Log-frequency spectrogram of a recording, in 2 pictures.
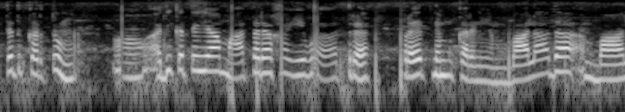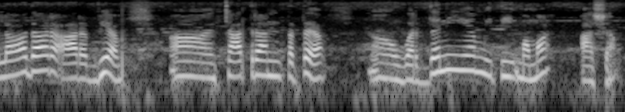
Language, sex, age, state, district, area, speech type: Sanskrit, female, 30-45, Karnataka, Dharwad, urban, spontaneous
